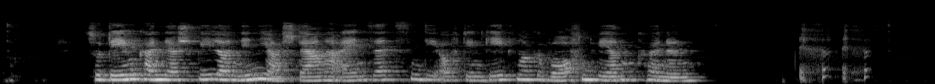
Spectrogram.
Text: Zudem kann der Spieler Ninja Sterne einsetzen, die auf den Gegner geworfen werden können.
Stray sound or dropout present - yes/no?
yes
